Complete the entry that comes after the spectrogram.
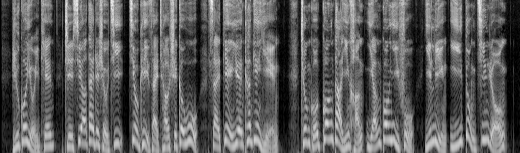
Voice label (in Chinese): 男 广告 活力, 国语男声配音; 光大银行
